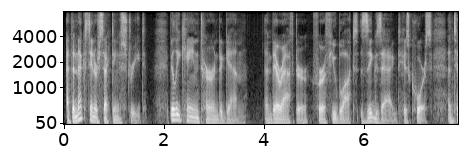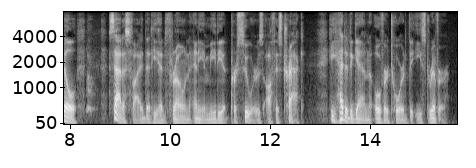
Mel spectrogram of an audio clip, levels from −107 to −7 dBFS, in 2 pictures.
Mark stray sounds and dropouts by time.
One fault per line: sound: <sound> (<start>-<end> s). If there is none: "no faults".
sound: bark (8.3-8.6 s)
